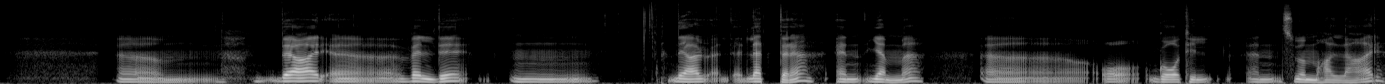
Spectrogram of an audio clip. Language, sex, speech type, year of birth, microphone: Norwegian, male, spontaneous, 1982, Sennheiser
